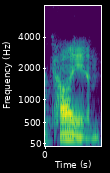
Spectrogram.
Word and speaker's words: cyan: I'm going to start by clicking the word CMYK, and I'm going to go to cyan, or cayenne, depending on how you say it.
